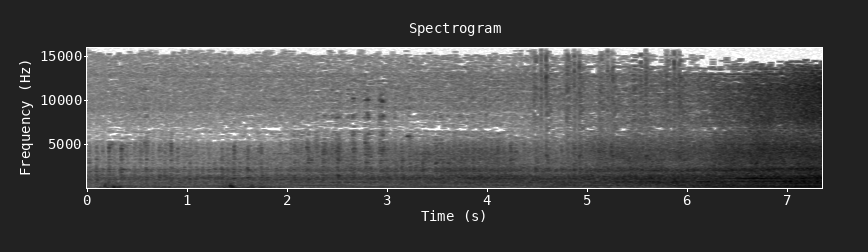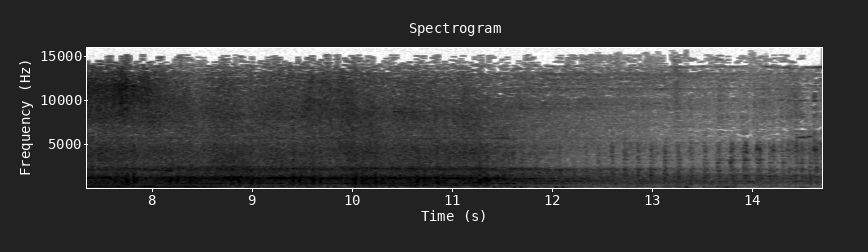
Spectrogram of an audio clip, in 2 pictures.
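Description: Two-unit Class 170 Turbostar diesel multiple unit approaching and passing at speed: a steady engine drone grows louder, the rush of wheels on rail peaks as the train goes by, then fades away.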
